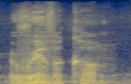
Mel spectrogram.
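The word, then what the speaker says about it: Revachol: But someone has to stay strong for Revacol. As gaze shifts to the pile of soggy logs at his feet, he pronounces Revacol with a hard K, unlike other people.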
